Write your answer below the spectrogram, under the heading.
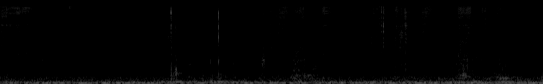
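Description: Faint handling of washi tape on paper: fingers laying a strip of tape on a notebook page and pressing it flat, with a few soft ticks and rustles, two of them about two seconds in, over a low steady hum.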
